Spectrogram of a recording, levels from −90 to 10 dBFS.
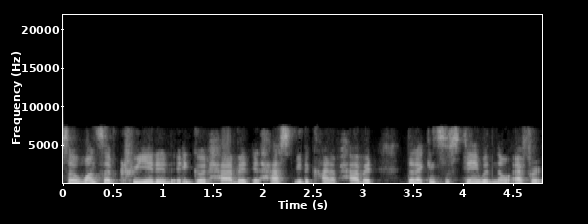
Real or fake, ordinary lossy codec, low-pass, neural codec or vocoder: real; AAC, 48 kbps; 7.2 kHz; none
